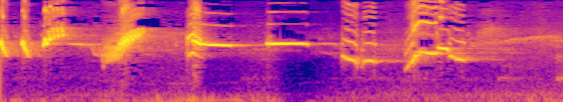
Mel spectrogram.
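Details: Oriental magpie-robin in ngeplong fighting song, used to stir other magpie-robins. It gives harsh chirps, a clear sustained whistle, then dropping and rising slurred notes.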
